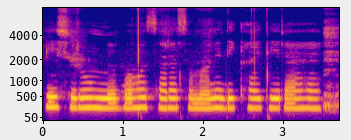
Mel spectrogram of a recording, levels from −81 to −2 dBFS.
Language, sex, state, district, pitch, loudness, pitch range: Hindi, female, Jharkhand, Palamu, 225 Hz, -14 LUFS, 220-230 Hz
